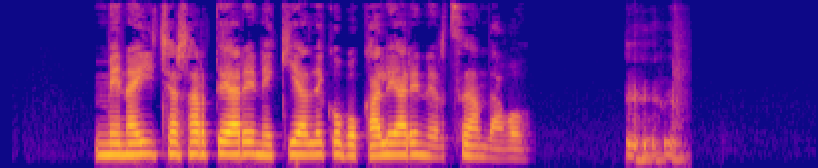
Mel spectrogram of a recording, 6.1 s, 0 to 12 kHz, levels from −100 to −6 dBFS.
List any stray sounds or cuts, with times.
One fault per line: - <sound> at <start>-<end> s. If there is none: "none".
- laugh at 4.7-5.2 s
